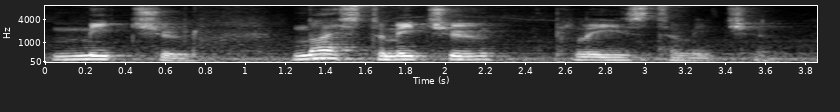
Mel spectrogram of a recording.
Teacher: Meet you has a kind of a ch in the middle.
